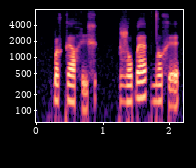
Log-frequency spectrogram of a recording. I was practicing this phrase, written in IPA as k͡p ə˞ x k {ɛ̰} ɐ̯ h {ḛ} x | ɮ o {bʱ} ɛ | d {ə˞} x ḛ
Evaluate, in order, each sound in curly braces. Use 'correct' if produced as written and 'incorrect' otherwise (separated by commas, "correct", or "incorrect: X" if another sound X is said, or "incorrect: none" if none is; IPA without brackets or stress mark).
incorrect: ɛ, incorrect: ḭ, incorrect: ɓ, incorrect: ɤ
